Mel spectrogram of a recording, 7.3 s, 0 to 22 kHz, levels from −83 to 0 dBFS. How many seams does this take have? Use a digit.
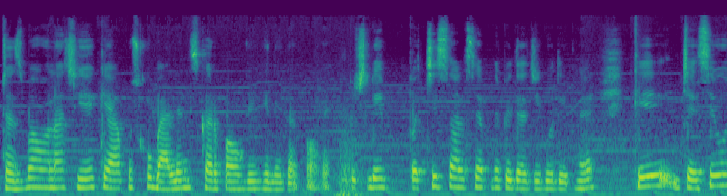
1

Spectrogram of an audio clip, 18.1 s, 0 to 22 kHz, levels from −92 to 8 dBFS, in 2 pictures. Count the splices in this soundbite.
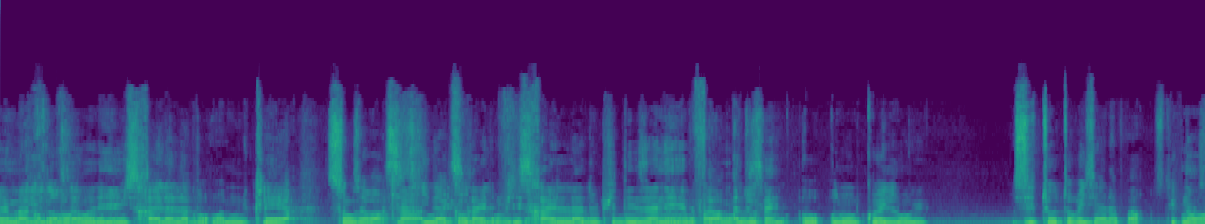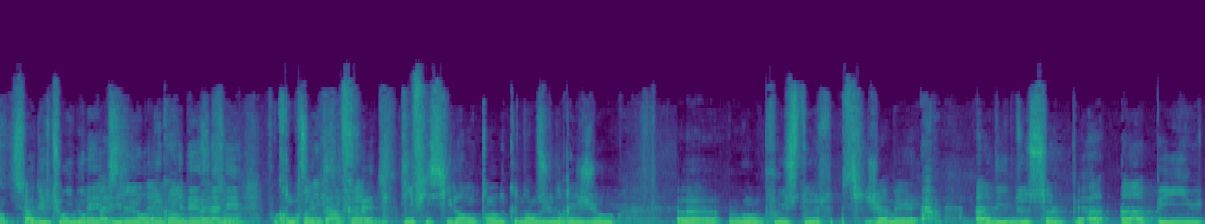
0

